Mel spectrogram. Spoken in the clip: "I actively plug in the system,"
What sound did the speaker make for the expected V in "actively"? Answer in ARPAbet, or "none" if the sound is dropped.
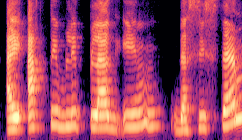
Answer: B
